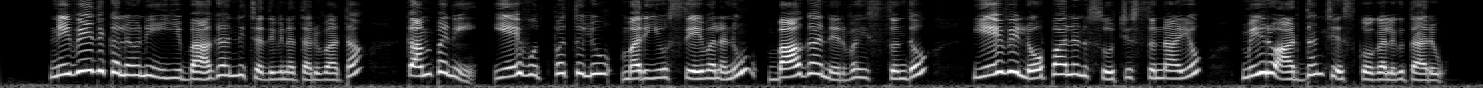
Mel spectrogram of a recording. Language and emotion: Telugu, neutral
